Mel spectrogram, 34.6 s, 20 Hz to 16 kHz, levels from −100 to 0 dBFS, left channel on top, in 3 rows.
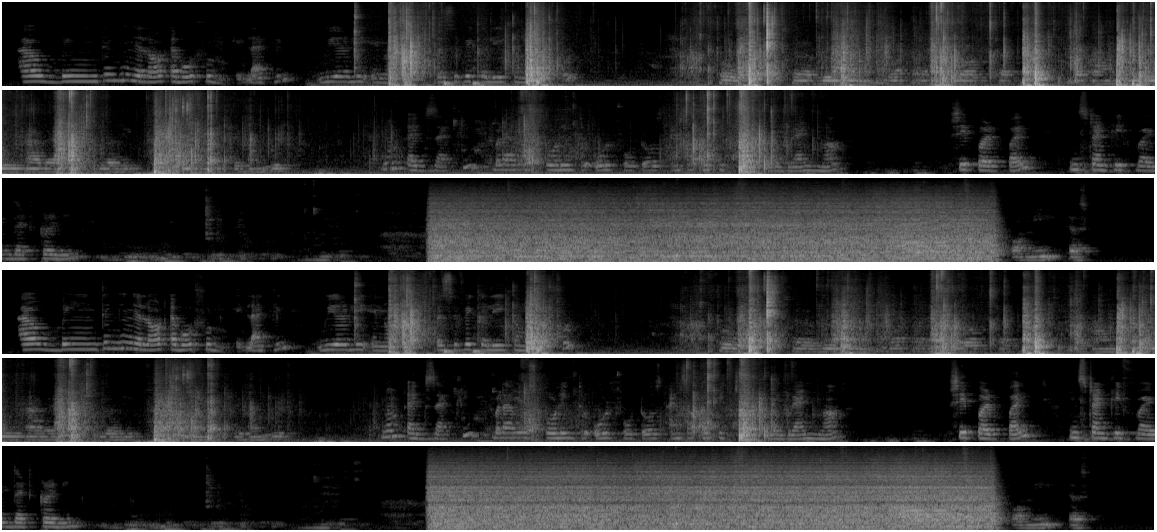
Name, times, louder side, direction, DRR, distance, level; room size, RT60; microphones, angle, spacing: voice 1, 0.2-2.9 3.2-4.0 4.4-5.7 15.3-19.9 21.0-21.9 22.2-23.9, right 3 dB, 40° right, 0.5 m, -59 dB
sound 1, 3.5-5.9 6.8-7.8 8.1-9.0 9.3-15.4 16.5-17.3 18.1-19.7, left 2 dB, 25° left, 0.3 m, -43 dB
voice 2, 7.2-14.4 15.4-15.5 16.2-16.4 19.5-19.6 23.7-26.5 26.9-31.6 31.9-32.9 33.2-33.9, left 3 dB, 80° left, 1.2 m, -60 dB
sound 2, 27.3-33.0, right 3 dB, 85° right, 1.0 m, -43 dB
3.8 x 2.4 x 2.3 m
head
